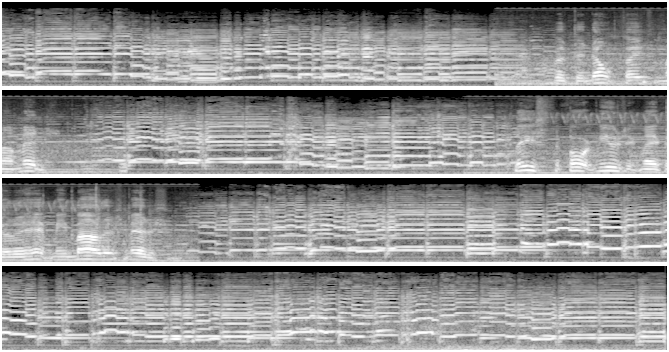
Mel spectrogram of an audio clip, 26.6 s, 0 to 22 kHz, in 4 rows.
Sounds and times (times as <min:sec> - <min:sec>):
Music: 0:00.0 - 0:26.6
Speech: 0:05.0 - 0:08.0, 0:11.8 - 0:15.0.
